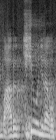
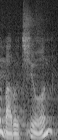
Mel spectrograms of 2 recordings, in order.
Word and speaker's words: 마르치온: 뭐 마르키온이라고 발음하는 사람도 있는데 마르치온.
